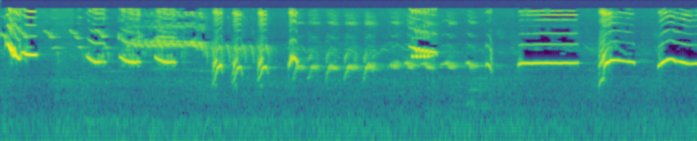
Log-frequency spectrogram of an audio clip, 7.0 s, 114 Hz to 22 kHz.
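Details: American robin kept caged in Mexico City, recorded in spring 2020 during its second singing season; rapid chirpy notes followed by steady sustained whistles and a sharp upward slur, with a soft background hiss.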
